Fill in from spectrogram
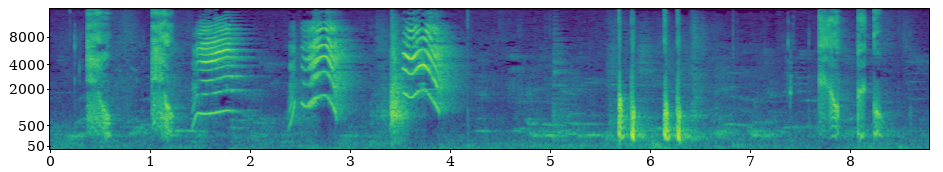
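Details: Talking pet parrot, said to speak words such as "mithu" and "mummy papa": three wavering, strongly harmonic calls early on, then quieter clicks, taps and short sharp bursts in a small room.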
